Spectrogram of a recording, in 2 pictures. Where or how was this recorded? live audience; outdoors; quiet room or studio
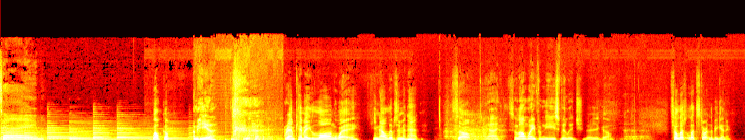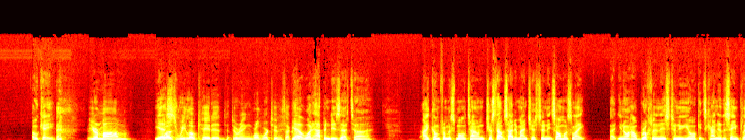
live audience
